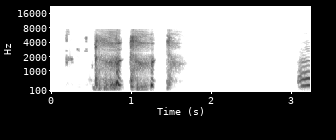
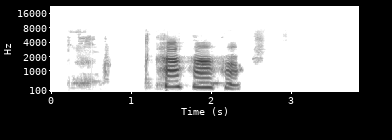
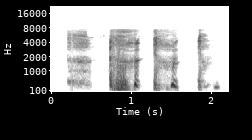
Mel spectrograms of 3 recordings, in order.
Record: cough_length: 3.2 s
cough_amplitude: 28989
cough_signal_mean_std_ratio: 0.36
exhalation_length: 3.8 s
exhalation_amplitude: 28224
exhalation_signal_mean_std_ratio: 0.32
three_cough_length: 2.2 s
three_cough_amplitude: 31471
three_cough_signal_mean_std_ratio: 0.44
survey_phase: beta (2021-08-13 to 2022-03-07)
age: 18-44
gender: Female
wearing_mask: 'No'
symptom_cough_any: true
symptom_runny_or_blocked_nose: true
symptom_shortness_of_breath: true
symptom_sore_throat: true
symptom_fatigue: true
symptom_fever_high_temperature: true
symptom_headache: true
symptom_onset: 3 days
smoker_status: Never smoked
respiratory_condition_asthma: true
respiratory_condition_other: false
recruitment_source: Test and Trace
submission_delay: 3 days
covid_test_result: Positive
covid_test_method: RT-qPCR
covid_ct_value: 16.2
covid_ct_gene: ORF1ab gene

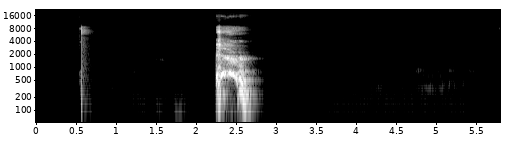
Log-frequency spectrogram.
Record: cough_length: 5.8 s
cough_amplitude: 27627
cough_signal_mean_std_ratio: 0.22
survey_phase: beta (2021-08-13 to 2022-03-07)
age: 45-64
gender: Female
wearing_mask: 'No'
symptom_fatigue: true
smoker_status: Never smoked
respiratory_condition_asthma: false
respiratory_condition_other: false
recruitment_source: REACT
submission_delay: 2 days
covid_test_result: Negative
covid_test_method: RT-qPCR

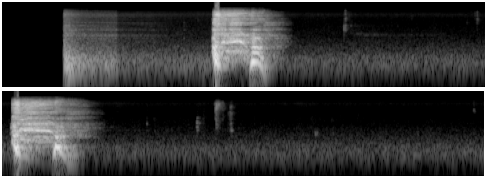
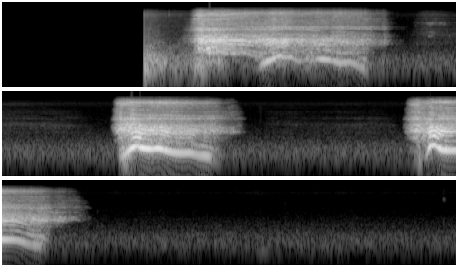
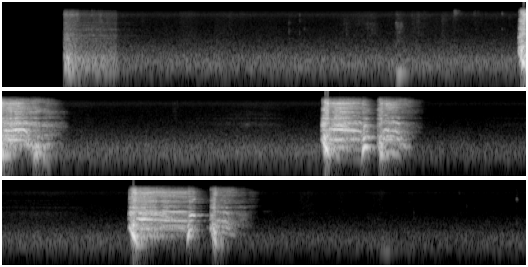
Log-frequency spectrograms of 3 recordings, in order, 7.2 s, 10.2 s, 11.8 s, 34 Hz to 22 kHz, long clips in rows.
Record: cough_length: 7.2 s
cough_amplitude: 26028
cough_signal_mean_std_ratio: 0.26
exhalation_length: 10.2 s
exhalation_amplitude: 24779
exhalation_signal_mean_std_ratio: 0.38
three_cough_length: 11.8 s
three_cough_amplitude: 25964
three_cough_signal_mean_std_ratio: 0.27
survey_phase: alpha (2021-03-01 to 2021-08-12)
age: 65+
gender: Male
wearing_mask: 'No'
symptom_none: true
smoker_status: Ex-smoker
respiratory_condition_asthma: false
respiratory_condition_other: false
recruitment_source: REACT
submission_delay: 1 day
covid_test_result: Negative
covid_test_method: RT-qPCR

